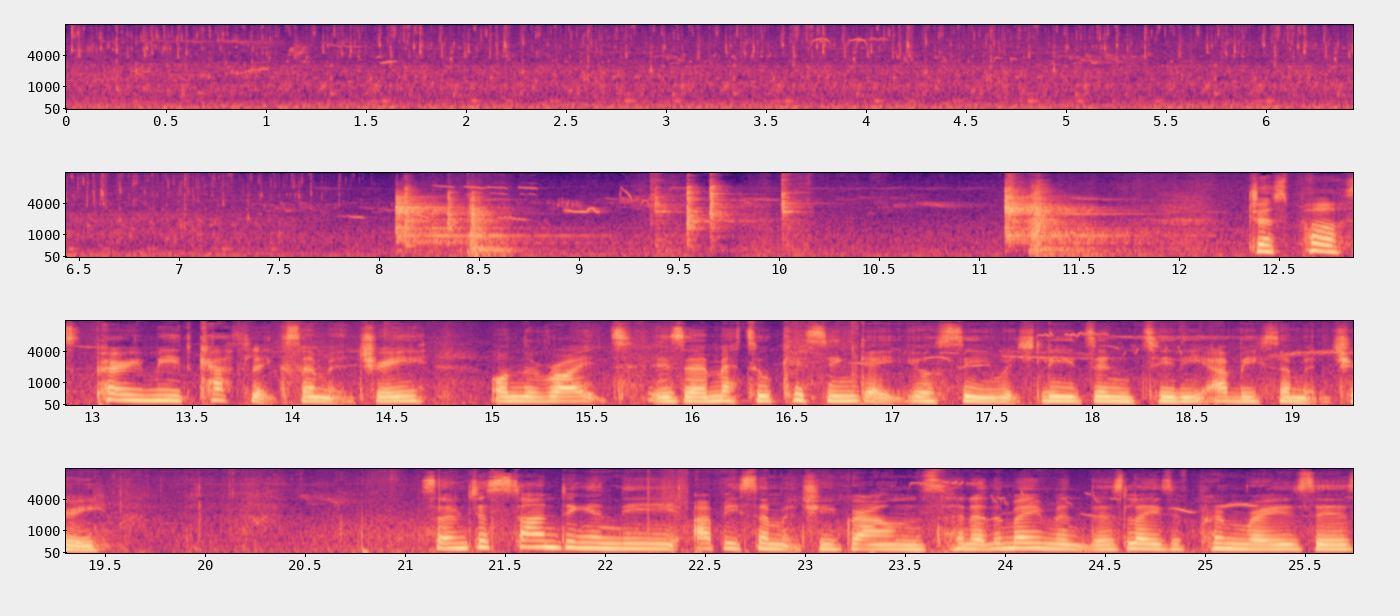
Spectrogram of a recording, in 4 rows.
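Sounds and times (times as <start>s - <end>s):
water splashing: 0.0s - 10.2s, 11.2s - 12.6s
natural spring water trickling out of a limestone hillside in Bath: 0.0s - 25.4s
speech: 12.4s - 19.7s, 21.2s - 25.7s.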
